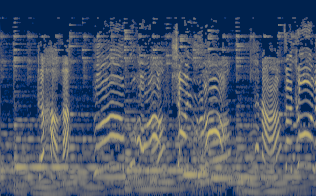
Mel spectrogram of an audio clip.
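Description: Children's background music with tinkling, bell-like notes. Over it come repeated swooping, voice-like sounds that rise and fall in pitch.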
